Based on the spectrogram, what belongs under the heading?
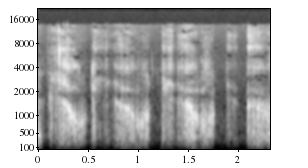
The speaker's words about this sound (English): If you're going to bring food along, try to bring the non crunchy kind because that will also show up on your recordings, your audio, and your video.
